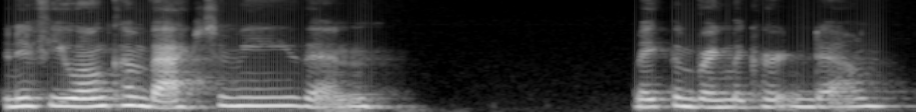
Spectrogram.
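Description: A woman's voice: fairly high pitch, little pitch movement, a little slow, gravelly, dark tone. A young woman playing an earnest, defiant girl who dreams of being a cowboy, in a script table read. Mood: wistful, theatrical. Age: young adult. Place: room at home, on video call.

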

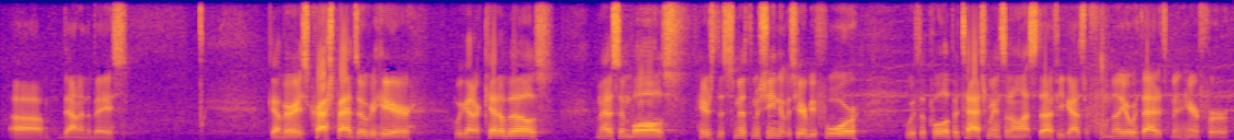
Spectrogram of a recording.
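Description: A man in his thirties talking casually and explaining things as a trainer showing colleagues around a facility. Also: on the low side. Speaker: fire department fitness trainer giving a facility tour. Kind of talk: informal walk-through presentation to colleagues. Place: indoor gym with hard floors. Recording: clear background noise of a gym.

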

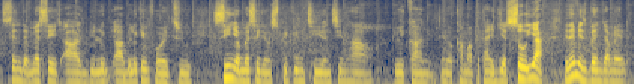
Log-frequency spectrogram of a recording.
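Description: A man's voice: medium pitch, fairly even intonation, brisk, hardly any pauses, darkish tone. A man from Ghana with a Ghanaian accent hosting a casual tutorial, chatty and rambling as he thinks aloud while working. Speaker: tutorial host. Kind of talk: casual screen-recorded software tutorial. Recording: music playing behind the voice. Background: music.

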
